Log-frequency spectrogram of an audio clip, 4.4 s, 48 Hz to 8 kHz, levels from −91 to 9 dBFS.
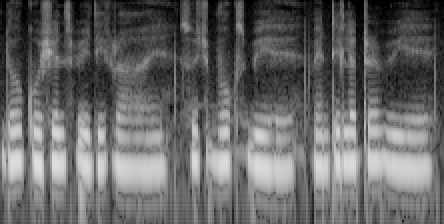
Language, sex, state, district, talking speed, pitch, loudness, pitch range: Hindi, female, Arunachal Pradesh, Papum Pare, 175 wpm, 190 Hz, -14 LUFS, 175-200 Hz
